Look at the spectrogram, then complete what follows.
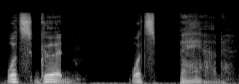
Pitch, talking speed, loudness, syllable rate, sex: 90 Hz, 100 wpm, -20 LUFS, 2.5 syllables/s, male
